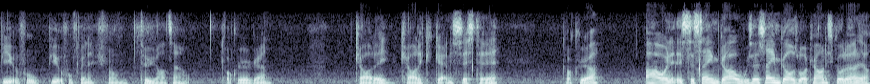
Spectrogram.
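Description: Over noticeable background noise, a man speaks with lively intonation at a moderate pace. He pauses long and often. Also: medium pitch for a man. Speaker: gaming YouTuber. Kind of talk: live commentary over video game football match. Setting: gaming video with voiceover. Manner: informal, chatty, addressing viewers and players as 'mate'.

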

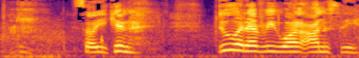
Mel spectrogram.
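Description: At a fairly slow pace, a woman speaks with fairly even intonation in a dry sound with no echo. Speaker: footballer giving a workout tutorial. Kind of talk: tutorial. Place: forest. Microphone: phone near.

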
